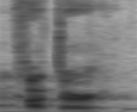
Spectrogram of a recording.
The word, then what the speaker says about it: Qatar: to enjoy this um not even to try to say it how uh everybody else does because that's the proper pronunciation but i don't it's like uh cutter yeah that was kind of that was kind of it um qatar qatar something like that you guys know who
